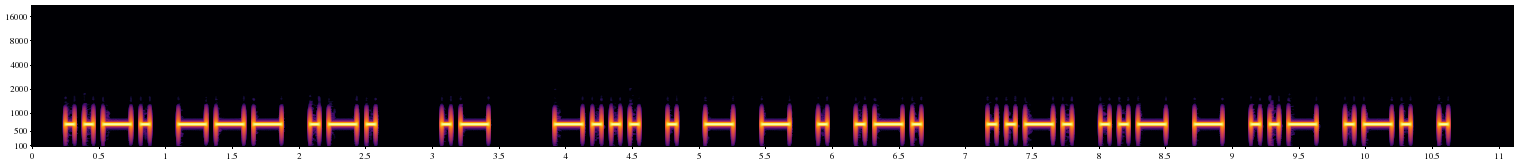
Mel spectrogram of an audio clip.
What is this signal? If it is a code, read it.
Morse code, heard as a keyed tone, about 17 wpm, 700 Hz. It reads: FOR A BETTER FUTURE
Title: Sentences from Top 1000 Words - Review Part 6 - 17wpm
